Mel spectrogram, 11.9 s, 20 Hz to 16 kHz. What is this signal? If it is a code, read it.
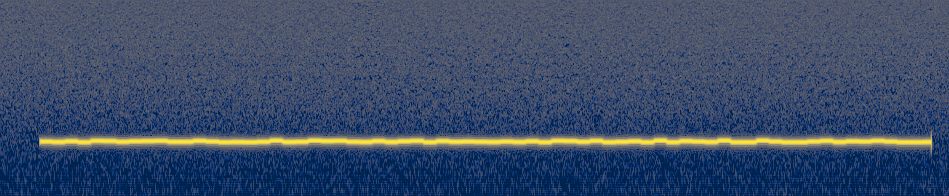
FT8 (one signal), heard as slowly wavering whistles, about 6.25 baud.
